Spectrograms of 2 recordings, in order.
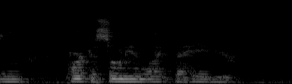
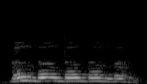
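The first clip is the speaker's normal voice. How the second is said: punchy boom; 2 semitones higher, 8 dB louder than usual. Real, not acted. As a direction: tick off each test with a louder boom. Rapid tests done one after another.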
